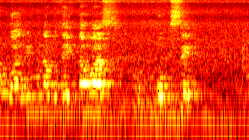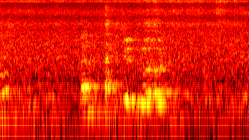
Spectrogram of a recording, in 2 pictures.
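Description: A young man speaks calmly and slowly, echoing slightly in a hall.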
